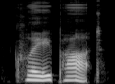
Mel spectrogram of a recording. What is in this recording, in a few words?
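"clay pot", English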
